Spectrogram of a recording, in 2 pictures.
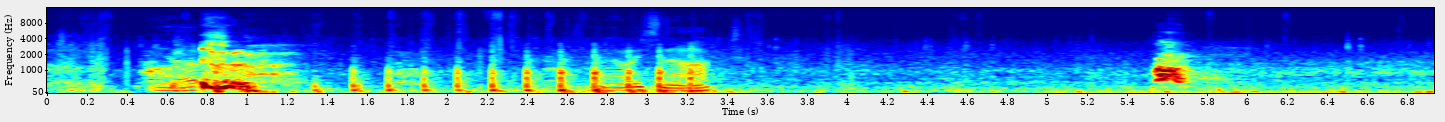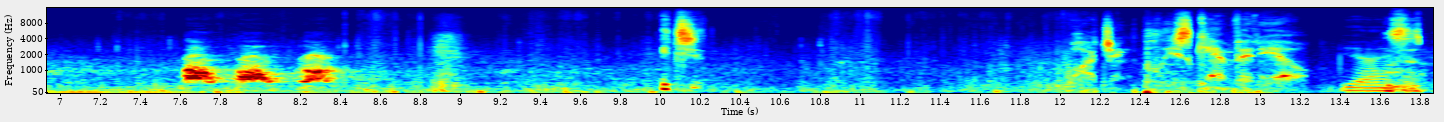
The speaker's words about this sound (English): These are not your dogs, are they? Okay. I don't know who they are.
